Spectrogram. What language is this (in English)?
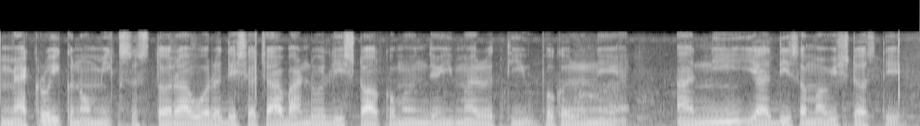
Marathi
